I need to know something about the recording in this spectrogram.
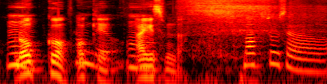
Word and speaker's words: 로꼬: 그럴 때는 코하고 꼬 발음 중간 정도로 하면 돼요. 로꼬.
